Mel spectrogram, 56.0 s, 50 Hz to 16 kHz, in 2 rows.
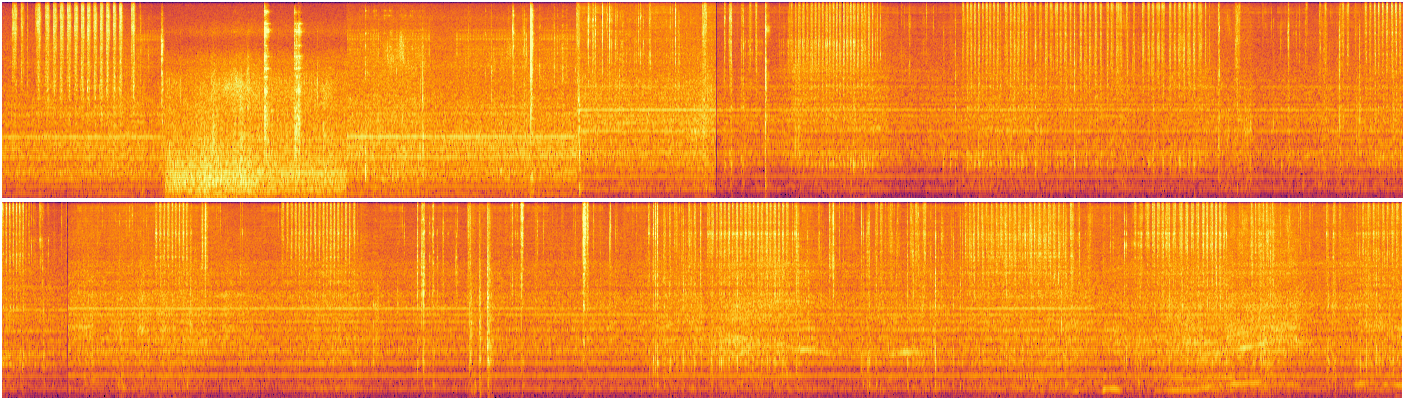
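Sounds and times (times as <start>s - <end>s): hand rubbing a part: 0.2s - 2.7s.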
